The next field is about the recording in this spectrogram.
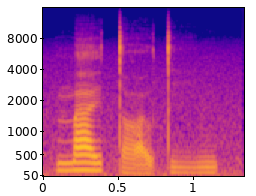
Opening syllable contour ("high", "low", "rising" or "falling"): high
